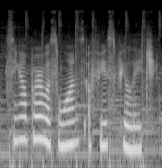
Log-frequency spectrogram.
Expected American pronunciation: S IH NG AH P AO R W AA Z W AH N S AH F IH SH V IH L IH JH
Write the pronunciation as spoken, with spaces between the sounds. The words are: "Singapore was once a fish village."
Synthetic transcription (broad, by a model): S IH NG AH P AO R W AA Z W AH N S AH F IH S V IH L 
